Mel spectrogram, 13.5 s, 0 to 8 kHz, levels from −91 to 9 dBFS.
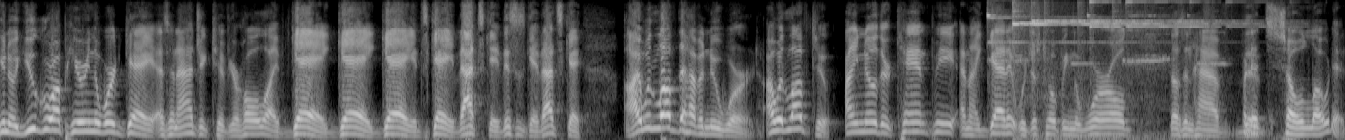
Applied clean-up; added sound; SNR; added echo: none; Glass; 5 dB; none.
